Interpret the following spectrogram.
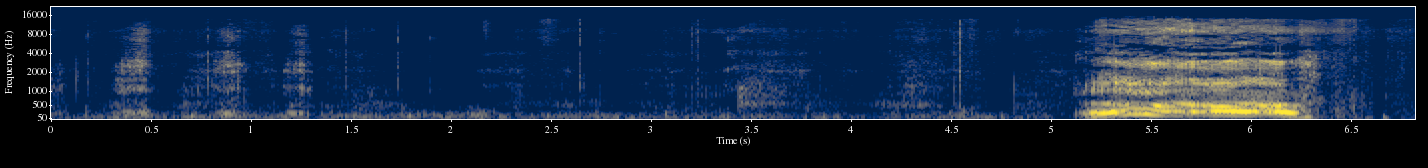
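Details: Himalayan yak of the Himalayas: quiet scuffling and faint background sounds, then a single loud, wavering, lowing call lasting about a second near the end.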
